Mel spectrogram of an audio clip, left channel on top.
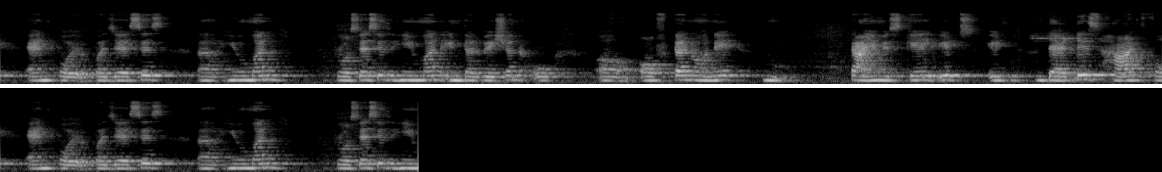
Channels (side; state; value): right; drops out; at 4.2 s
